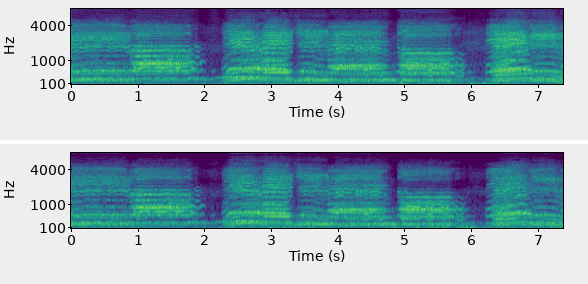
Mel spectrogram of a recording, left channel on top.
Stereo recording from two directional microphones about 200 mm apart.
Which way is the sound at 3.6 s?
40° left (ahead or behind).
